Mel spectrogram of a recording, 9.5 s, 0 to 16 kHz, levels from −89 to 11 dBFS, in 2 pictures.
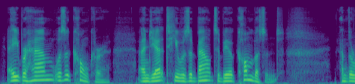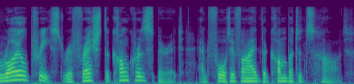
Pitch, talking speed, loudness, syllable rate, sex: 140 Hz, 165 wpm, -18 LUFS, 5.3 syllables/s, male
